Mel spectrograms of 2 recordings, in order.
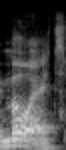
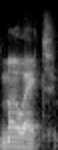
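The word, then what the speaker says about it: Moët: Yeah, and there's two little dots over the E called an umlaut. Yeah. And that means that you pronounce the last letter. So it's Moet.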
